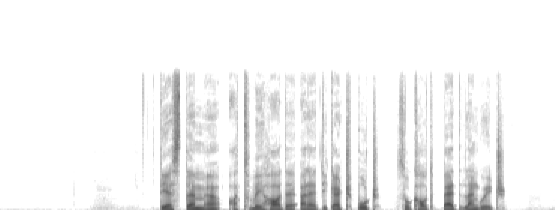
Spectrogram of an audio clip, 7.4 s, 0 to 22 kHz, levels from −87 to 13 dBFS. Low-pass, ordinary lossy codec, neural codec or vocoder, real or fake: 14.4 kHz; none; none; real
